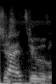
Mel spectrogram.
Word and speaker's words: doula: Or do you say a doula? How do you say that? Isn't it a doula? – Doula. – It's just doula. – With D, yeah. – It starts with D.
